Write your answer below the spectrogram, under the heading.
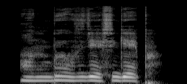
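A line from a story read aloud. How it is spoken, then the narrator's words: Whisper. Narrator (Russian): прошептала она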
